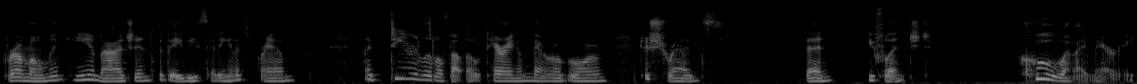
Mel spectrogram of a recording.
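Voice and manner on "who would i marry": whispered, breathy, miserable mumble. A wizard, urged to have a son, answers: muttering miserably. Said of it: "He muttered miserably".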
